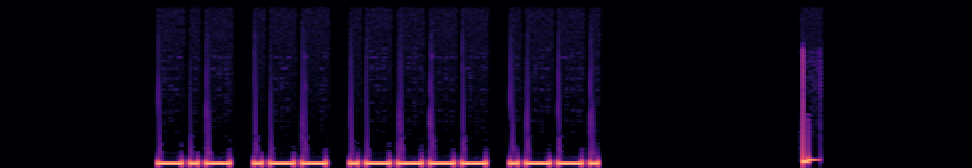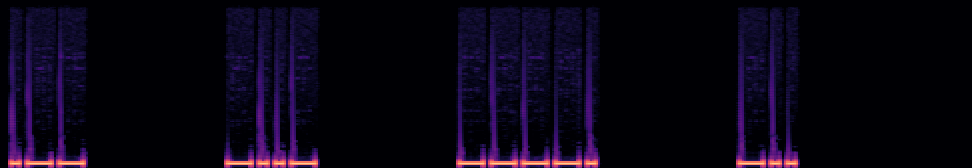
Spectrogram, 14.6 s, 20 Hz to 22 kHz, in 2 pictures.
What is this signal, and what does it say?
Morse code, heard as a keyed tone, about 20 wpm, spaced as for 10 wpm, 700 Hz. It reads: KW1P WX9D
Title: USA Call Signs - 4 Characters - 6x Character Spacing - 20wpm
